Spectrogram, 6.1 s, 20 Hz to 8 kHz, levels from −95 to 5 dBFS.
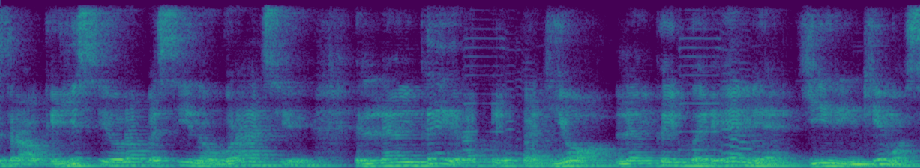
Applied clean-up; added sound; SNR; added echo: neural separator model SepFormer DNS4.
